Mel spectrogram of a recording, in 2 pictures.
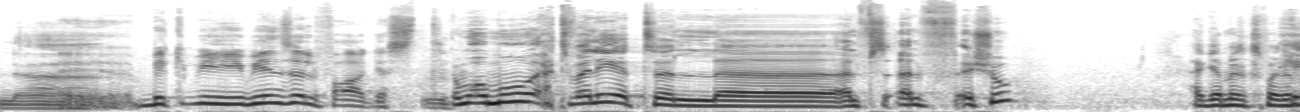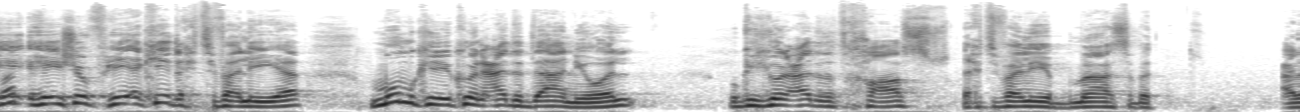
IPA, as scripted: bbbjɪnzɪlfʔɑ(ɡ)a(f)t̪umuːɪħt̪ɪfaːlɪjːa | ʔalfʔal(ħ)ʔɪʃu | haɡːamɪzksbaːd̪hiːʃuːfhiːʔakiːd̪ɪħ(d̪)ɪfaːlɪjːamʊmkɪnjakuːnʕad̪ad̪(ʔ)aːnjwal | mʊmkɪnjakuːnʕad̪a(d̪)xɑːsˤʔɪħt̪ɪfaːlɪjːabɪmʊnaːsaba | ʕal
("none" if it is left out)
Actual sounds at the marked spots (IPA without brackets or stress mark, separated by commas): ɡ, s, f, t̪, ʔ, d̪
